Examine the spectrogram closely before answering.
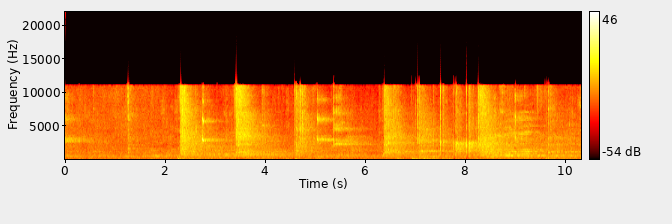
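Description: Rackets hit a shuttlecock back and forth with sharp pops.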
